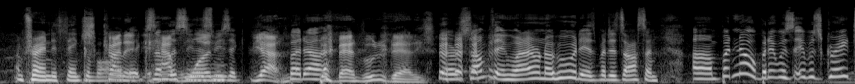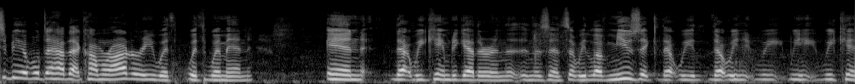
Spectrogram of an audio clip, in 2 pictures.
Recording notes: Recorded at Marks Beer Garden in Prescott. Recorded at Marks Beer Garden in Prescott.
